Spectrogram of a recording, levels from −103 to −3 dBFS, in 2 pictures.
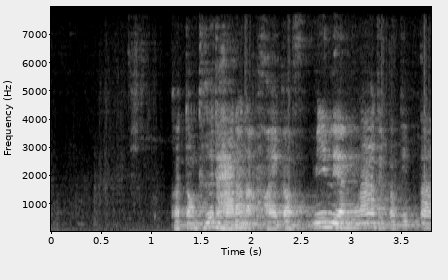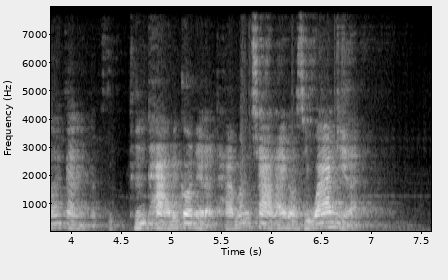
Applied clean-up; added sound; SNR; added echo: neural separator model SepFormer DNS4.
